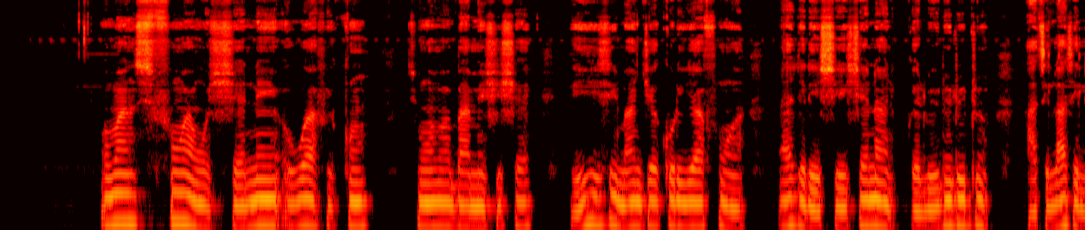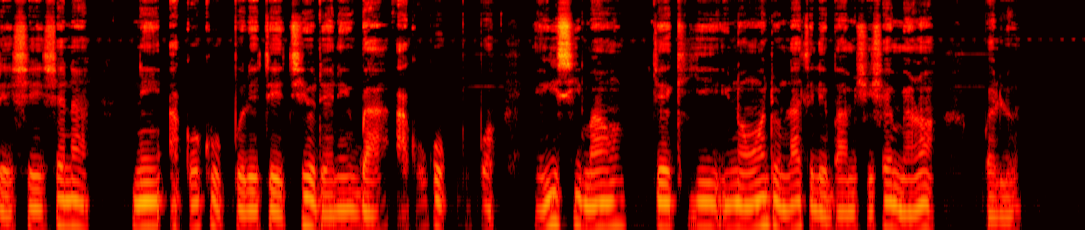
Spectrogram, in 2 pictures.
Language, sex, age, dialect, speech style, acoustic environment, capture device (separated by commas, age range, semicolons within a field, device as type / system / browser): Yoruba, male, 25-34, Nigeria - Nigerian Standard, happy; excited; focused; relaxed, nature; silence, mobile / Linux / Chrome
